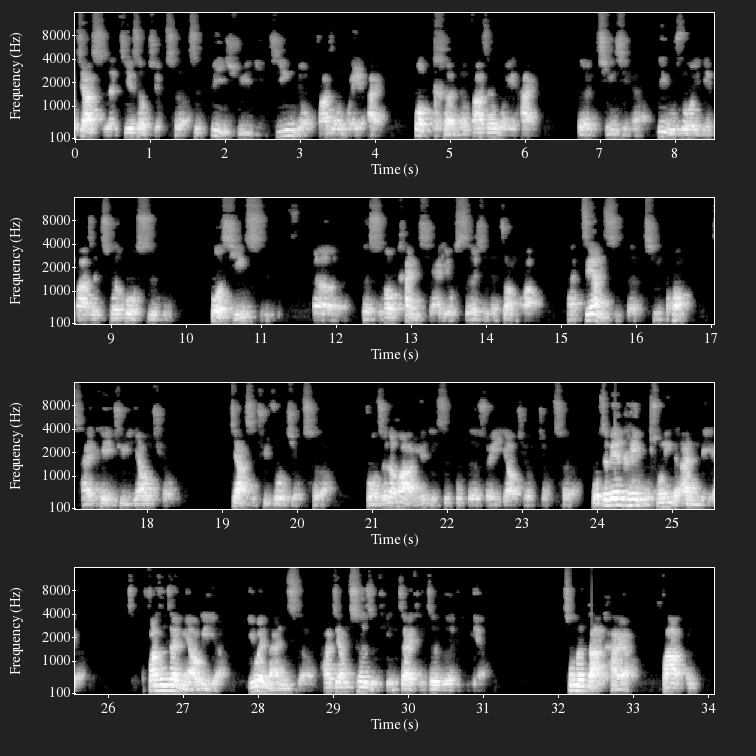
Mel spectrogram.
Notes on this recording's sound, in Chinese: 本集錄音出了一點狀況，還請多多包涵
